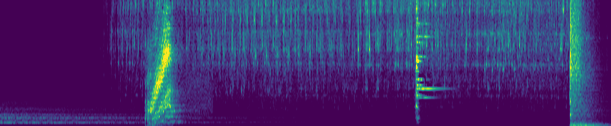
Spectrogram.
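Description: Horror sound design: a held synth drone fades out under a steady hiss, then a rising whoosh about three seconds in, a short sharp hit near the middle, and a loud, deep boom with a lingering tail near the end.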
